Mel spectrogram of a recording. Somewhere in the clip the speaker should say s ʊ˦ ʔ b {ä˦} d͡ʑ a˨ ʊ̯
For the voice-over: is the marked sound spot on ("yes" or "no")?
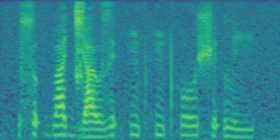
yes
